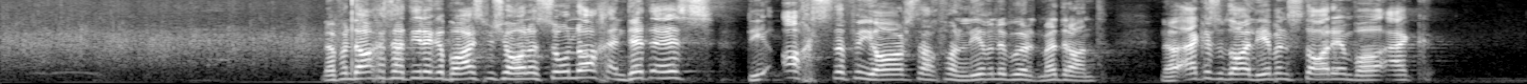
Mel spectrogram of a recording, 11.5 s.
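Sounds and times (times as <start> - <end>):
audience clapping: 0.0 - 3.7
speech: 2.4 - 10.8.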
